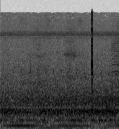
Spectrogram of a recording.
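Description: Honey bees buzzing faintly in a steady low hum, with one short click near the end.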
